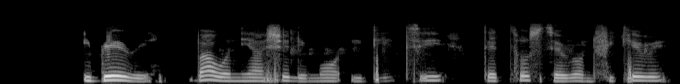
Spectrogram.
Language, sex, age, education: Yoruba, female, 15-29, tertiary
